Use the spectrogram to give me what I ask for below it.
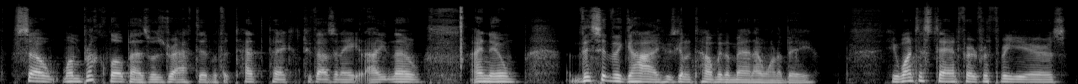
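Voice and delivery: low, solemn tribute delivery; put-on gravity, like a eulogy; somber voice. Host honouring his favourite departed player, mock somber and low. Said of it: "get in my somber voice".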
